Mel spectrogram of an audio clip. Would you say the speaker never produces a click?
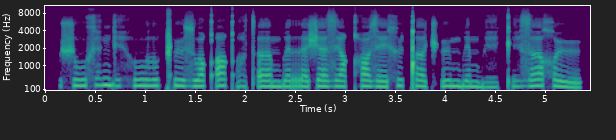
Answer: no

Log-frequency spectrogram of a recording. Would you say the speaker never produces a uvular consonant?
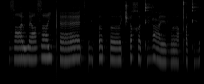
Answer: no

